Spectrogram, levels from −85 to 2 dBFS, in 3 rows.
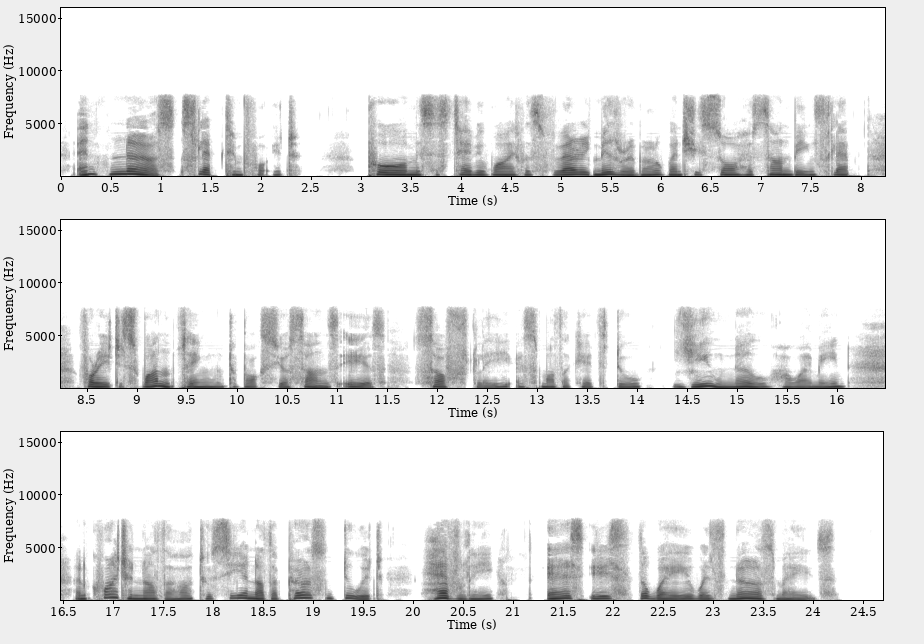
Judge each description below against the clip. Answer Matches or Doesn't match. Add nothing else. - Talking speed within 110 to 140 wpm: Matches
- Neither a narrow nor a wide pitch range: Matches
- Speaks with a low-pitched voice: Doesn't match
